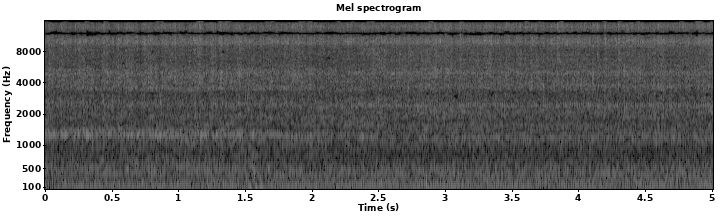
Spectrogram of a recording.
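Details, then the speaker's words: Walk-in cooler condensing unit starting up: low steady drone with a rough, uneven hum; condenser fan motor sounds terrible. "it turned on you can enter fan motor sounds terrible"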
